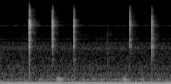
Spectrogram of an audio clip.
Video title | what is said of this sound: Urban EDC Supply Exclusive Knafs Lander Unboxing and Scale Swap | This micarta has a lot of resin in it, and it almost sounds like metal, but it is micarta.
